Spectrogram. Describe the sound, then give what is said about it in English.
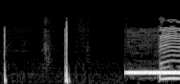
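Telephone line sounds as a call comes in on a radio phone-in: a couple of sharp clicks, then a steady continuous tone that a second tone joins near the end. “Please hold on. We have a caller. We'll come back to you. Hello, caller.”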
